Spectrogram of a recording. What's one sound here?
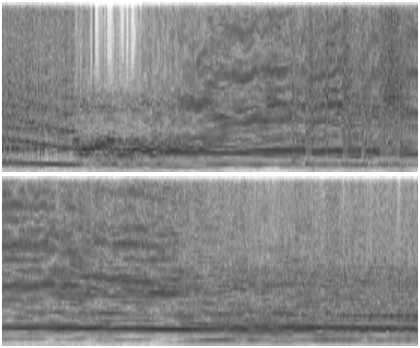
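A truck's air horn blares loudly and steadily.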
